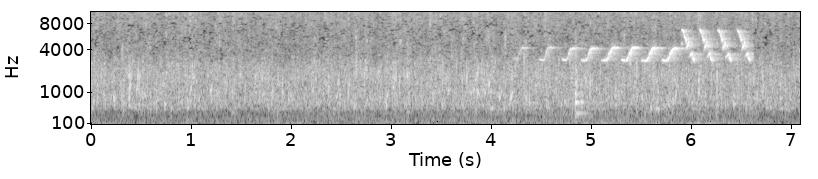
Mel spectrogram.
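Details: Water fountain splashing for several seconds before a double-collared seedeater gives its 8x4 - 7x4 style song: a fast run of about seven high repeated notes ending in four higher buzzy notes.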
